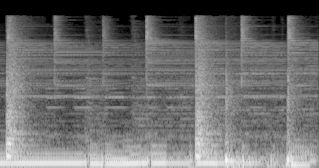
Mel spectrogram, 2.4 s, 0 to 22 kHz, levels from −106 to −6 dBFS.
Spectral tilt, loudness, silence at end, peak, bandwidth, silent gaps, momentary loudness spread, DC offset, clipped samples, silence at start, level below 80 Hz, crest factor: -6 dB/octave; -21 LUFS; 0 s; -4 dBFS; 16 kHz; none; 4 LU; under 0.1%; under 0.1%; 0 s; -22 dBFS; 14 dB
